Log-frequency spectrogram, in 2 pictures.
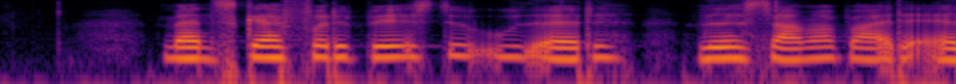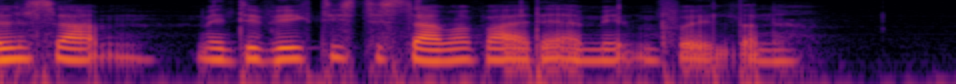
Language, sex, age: Danish, female, 25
